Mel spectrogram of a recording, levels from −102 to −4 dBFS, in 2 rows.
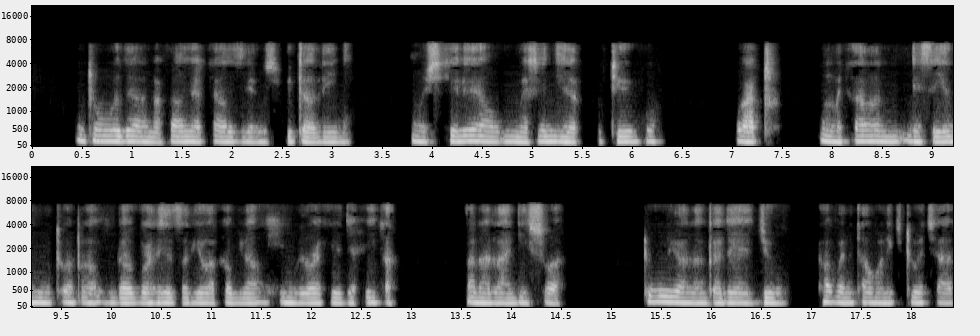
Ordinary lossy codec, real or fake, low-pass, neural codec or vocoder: MP3, 48 kbps; fake; 7.2 kHz; codec, 16 kHz, 1.1 kbps, Voila-Tokenizer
